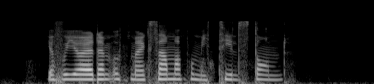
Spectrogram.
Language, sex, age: Swedish, female, 24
